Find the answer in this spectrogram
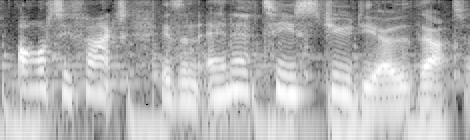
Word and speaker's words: RTFKT: bought a company that makes virtual sneakers rtfkt pronounced artifact is an nft studio that alongside footwear builds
